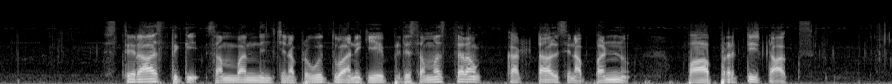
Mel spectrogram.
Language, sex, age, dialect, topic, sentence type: Telugu, male, 18-24, Southern, banking, statement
